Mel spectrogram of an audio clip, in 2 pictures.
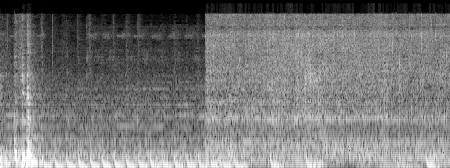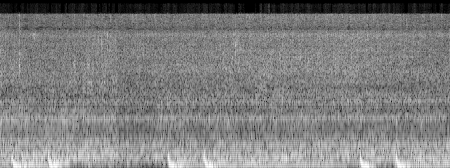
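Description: Onion and peas cooking in a pan with water and salt, a steady soft sizzle and bubbling that stays low and constant close by.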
